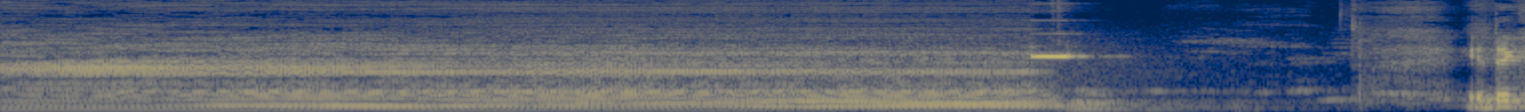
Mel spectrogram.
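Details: Brand new Dawlance microwave after heating milk: steady loud low hum about five seconds then cuts off; abnormal noise, owner unsure whether motor, fan or transformer.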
